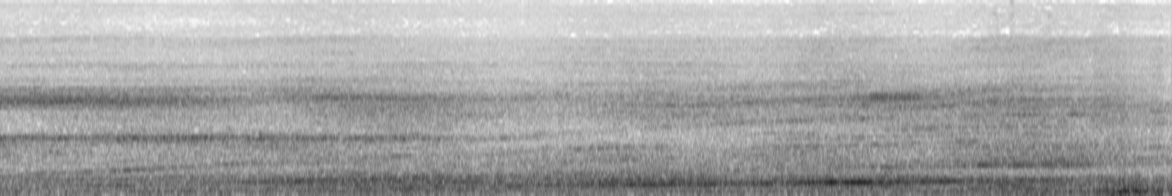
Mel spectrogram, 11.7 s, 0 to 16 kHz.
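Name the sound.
RE55 Twindex 445 regional train departing station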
